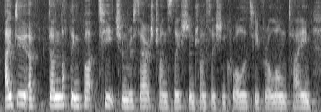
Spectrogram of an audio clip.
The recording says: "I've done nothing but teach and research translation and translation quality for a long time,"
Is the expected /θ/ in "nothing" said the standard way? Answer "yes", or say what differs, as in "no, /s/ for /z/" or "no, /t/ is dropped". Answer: yes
